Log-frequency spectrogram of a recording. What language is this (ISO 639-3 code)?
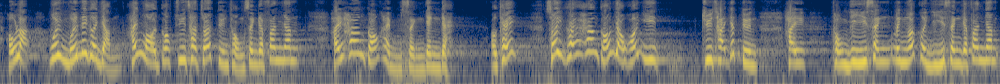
yue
